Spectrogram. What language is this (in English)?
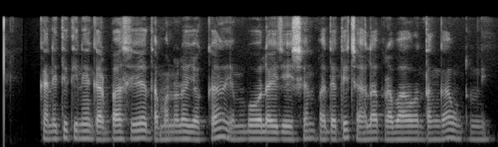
Telugu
